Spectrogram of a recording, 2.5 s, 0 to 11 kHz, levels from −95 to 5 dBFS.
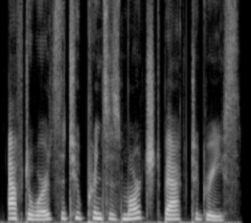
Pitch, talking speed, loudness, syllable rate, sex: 225 Hz, 190 wpm, -21 LUFS, 5.7 syllables/s, female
